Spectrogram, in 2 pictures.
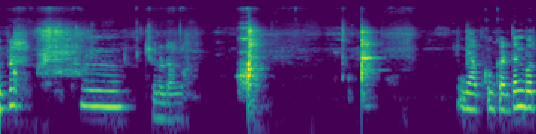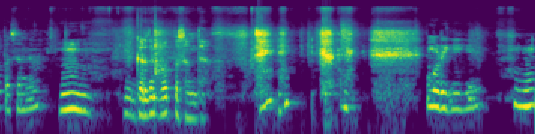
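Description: A ladle scrapes and stirs inside a metal pot.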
